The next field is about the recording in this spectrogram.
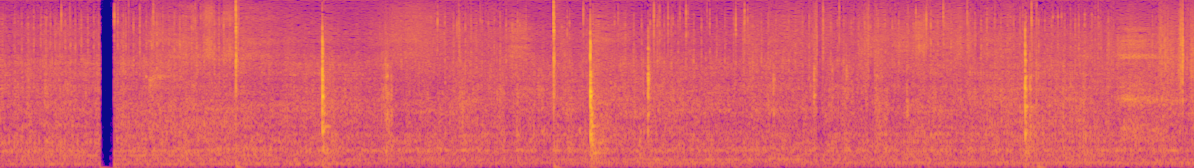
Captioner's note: panting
